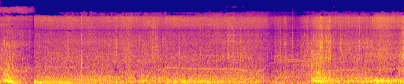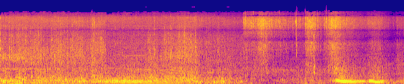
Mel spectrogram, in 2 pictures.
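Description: DeWalt cordless single-stage snow blower running, its electric motor humming steadily while the auger churns and throws snow. The motor's pitch briefly sags and recovers a few times.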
